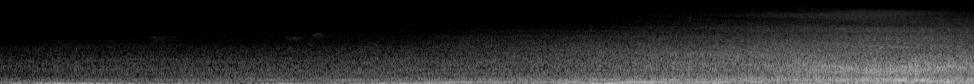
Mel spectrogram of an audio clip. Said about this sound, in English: And now one more test of the stereo spread of the Zoom H4n in comparison with the Edirol R09HR. A car going by down my street, first recorded on the Edirol and then on the Zoom H4n.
